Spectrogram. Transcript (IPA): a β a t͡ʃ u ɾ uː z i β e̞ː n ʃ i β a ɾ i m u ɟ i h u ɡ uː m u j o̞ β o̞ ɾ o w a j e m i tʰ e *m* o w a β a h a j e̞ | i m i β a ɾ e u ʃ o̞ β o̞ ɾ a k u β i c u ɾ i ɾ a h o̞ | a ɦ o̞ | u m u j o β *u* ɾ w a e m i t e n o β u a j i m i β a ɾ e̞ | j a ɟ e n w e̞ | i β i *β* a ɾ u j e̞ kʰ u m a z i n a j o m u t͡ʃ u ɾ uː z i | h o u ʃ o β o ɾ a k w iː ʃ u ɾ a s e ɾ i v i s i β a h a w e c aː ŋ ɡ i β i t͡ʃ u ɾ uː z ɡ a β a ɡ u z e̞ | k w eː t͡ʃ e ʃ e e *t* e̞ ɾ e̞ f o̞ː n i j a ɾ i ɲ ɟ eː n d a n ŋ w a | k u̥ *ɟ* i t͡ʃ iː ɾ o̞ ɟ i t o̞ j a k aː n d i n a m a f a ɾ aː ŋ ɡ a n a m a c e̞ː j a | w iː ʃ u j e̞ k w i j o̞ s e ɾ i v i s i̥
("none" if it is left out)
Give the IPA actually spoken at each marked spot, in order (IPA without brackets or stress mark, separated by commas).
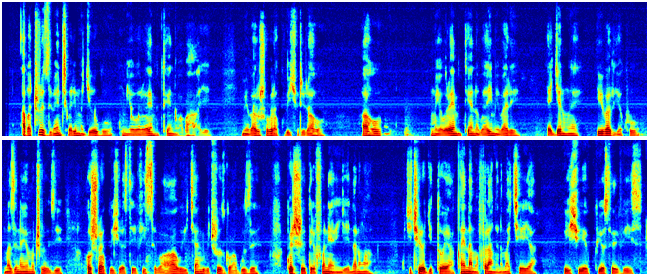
n, o, β, t, c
